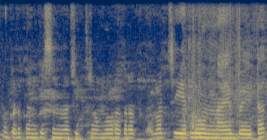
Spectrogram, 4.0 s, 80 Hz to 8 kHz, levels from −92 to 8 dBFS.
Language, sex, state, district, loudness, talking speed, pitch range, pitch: Telugu, female, Andhra Pradesh, Sri Satya Sai, -14 LUFS, 105 wpm, 220-240 Hz, 230 Hz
